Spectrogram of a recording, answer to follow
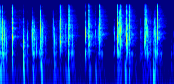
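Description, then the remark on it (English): An aluminum sparkling water can being crunched, a rapid series of sharp metallic crackles and crinkles in irregular bursts, fairly loud and with no voices. “I could record myself crunching that, put that into my computer, process the hell out of it, and create some weird sonic rhythmic thing.”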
